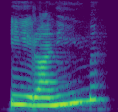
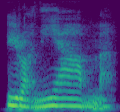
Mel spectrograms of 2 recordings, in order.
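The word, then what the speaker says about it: ایرانی‌ام: So, İranim, it doesn't work. İraniyam. We put this extra a in order to make the pronunciation easier.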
